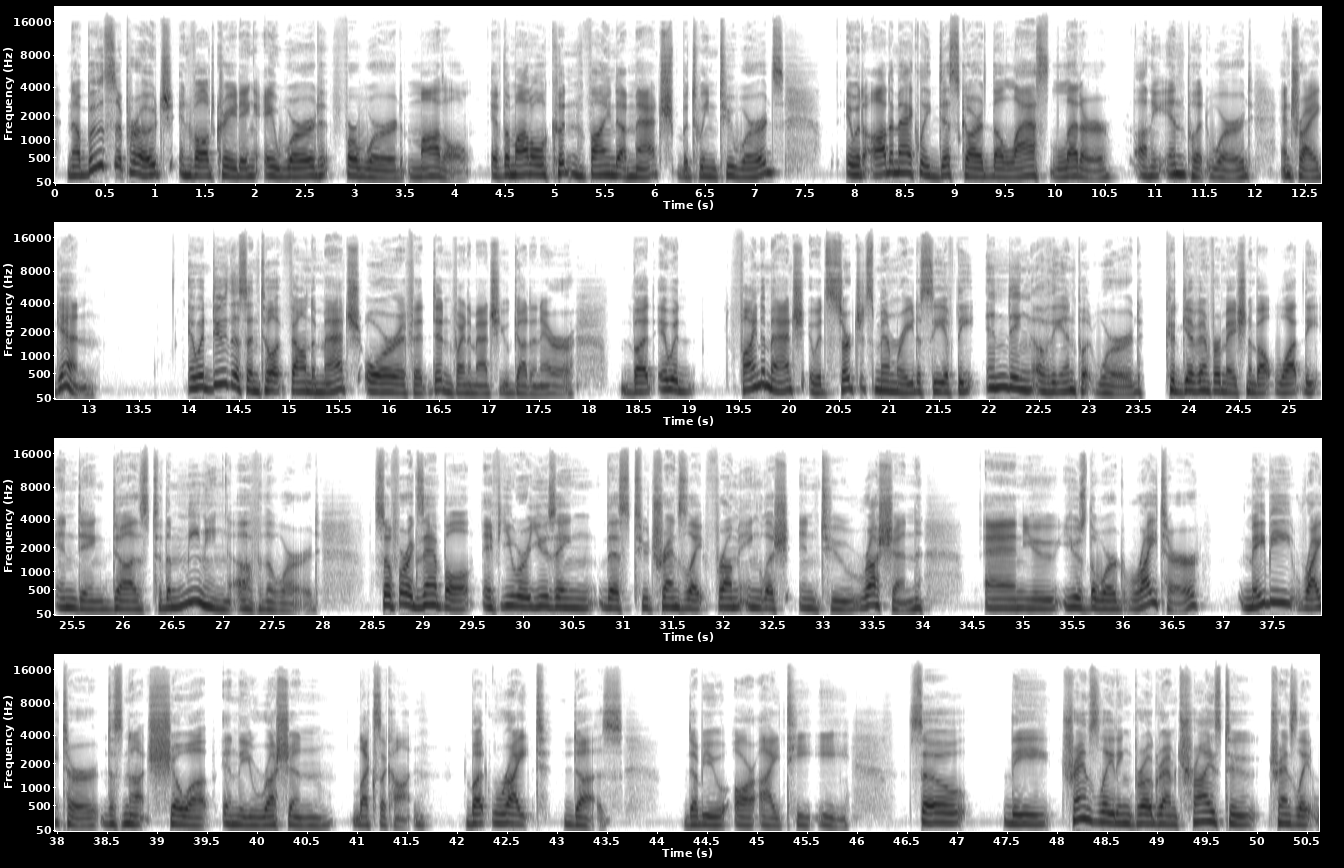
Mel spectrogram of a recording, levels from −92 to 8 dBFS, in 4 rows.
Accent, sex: American, male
